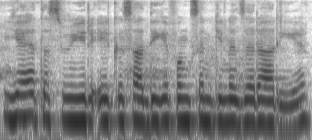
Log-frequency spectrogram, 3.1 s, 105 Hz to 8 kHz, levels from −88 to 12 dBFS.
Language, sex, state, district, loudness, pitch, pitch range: Hindi, female, Haryana, Charkhi Dadri, -13 LUFS, 190 Hz, 185-195 Hz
